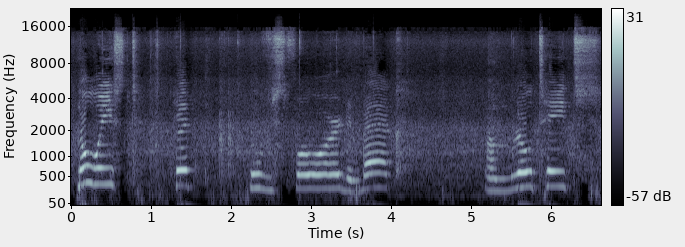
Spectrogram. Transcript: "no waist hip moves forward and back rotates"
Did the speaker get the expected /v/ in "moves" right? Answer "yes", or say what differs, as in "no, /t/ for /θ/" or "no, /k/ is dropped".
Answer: yes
